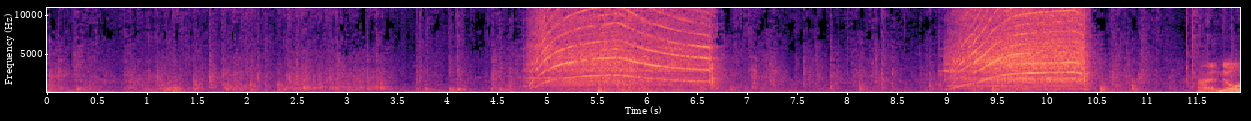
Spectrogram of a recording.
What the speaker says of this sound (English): Take my 16th inch drill bit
